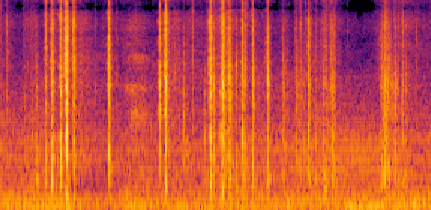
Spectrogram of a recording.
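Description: Plastic Swiffer mop being wrenched apart: a rapid, irregular run of sharp plastic clicks and cracks as the mop head is held down underfoot and the handle is forced off it.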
